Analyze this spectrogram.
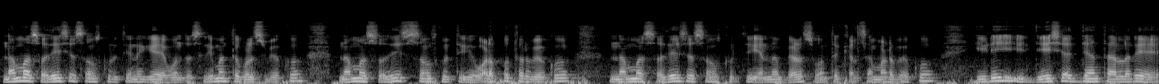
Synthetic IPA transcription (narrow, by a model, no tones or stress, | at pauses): nɐmːɐsʋɐ̰d̪ɛːʃɐsɐ̃w̃skɾut̪ijɐniɡe̞o̞nd̪uʃɾḭːmɐnt̪ɐɡɔɭisbe̞ːkunɐmːɐsʋɐ̰d̪eːʃɐ̥sɐw̃skɾut̪iɡe̞ɔ̰ɭɐput̪ɐɾɐbe̞ːku | nɐmːɐsʋɐ̰d̪ɛːʃɐsɐ̃w̃skɾut̪ḭjɐnːubɛɭɐsuʋɐ̰nt̪ʰɐkɛlɐsɐ̰maːɽɐbeːkuiɽiːd̪ɛːʃɐːd̪ʱjaːnt̪ʰɐːlːɐd̪e̞ː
